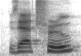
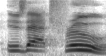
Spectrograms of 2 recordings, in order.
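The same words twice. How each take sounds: First: Louder, lightly imitated dad questioning his son; stern dad. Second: Loud, slow, drawn-out demand, imitating a big dad; booming dad voice. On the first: Dad confronting his son about disrespect, lightly voiced stern question. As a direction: put the question to him firmly, as the dad. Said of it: "so he looked at him". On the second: Dad looks at his son again, imitated booming voice. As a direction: boom it out higher and slower, like an angry father. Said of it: "booming voice".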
